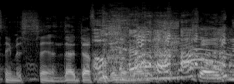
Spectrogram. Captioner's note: laughter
